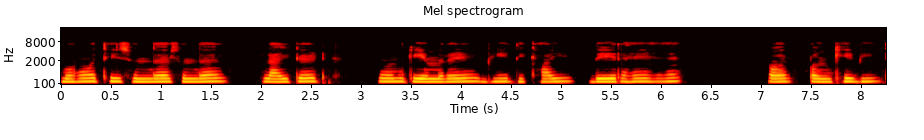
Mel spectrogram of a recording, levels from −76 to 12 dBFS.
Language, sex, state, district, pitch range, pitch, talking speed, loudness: Hindi, female, Chhattisgarh, Balrampur, 215-230 Hz, 220 Hz, 115 wpm, -19 LUFS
